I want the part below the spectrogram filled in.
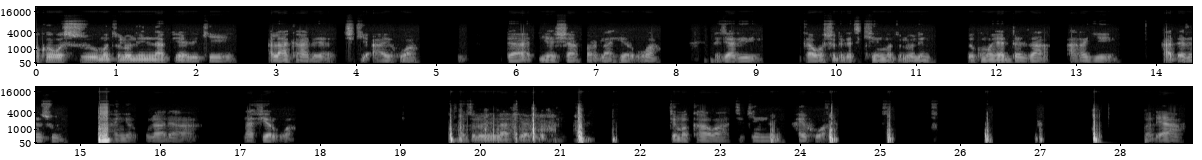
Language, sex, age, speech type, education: Hausa, male, 30-45, spontaneous, tertiary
